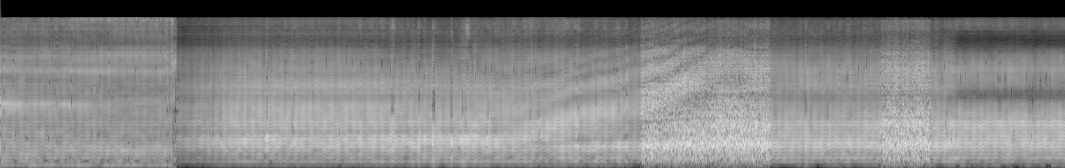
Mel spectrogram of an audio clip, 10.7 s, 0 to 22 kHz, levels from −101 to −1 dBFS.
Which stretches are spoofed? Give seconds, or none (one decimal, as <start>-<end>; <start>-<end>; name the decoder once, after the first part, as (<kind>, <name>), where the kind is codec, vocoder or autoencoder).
0.0-6.4 (vocoder, BigVGAN v2); 7.7-8.8; 9.3-10.7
